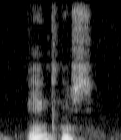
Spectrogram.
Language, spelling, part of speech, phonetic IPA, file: Polish, piękność, noun, [ˈpʲjɛ̃ŋknɔɕt͡ɕ], LL-Q809 (pol)-piękność.wav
